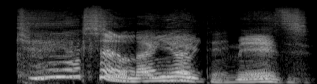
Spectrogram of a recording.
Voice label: 化物人ボイス, 召喚する1; 戦闘ボイス

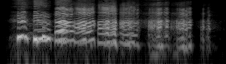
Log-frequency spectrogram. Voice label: 化物人ボイス, 勝利ボイス3; 戦闘ボイス

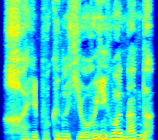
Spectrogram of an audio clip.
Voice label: 敗北ボイス1, クール系ボイス; 戦闘ボイス

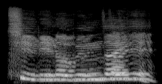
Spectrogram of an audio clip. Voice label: 化物人ボイス, 防御2; 戦闘ボイス

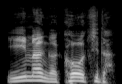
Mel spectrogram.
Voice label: チャンス2, クール系ボイス; 戦闘ボイス

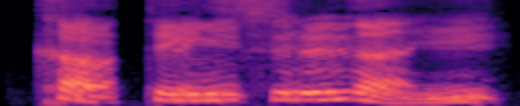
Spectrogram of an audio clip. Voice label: 化物人ボイス, 助っ人される; 戦闘ボイス

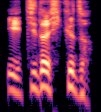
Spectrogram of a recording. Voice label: 逃げる2, クール系ボイス; 戦闘ボイス

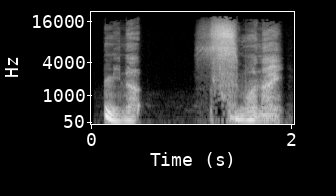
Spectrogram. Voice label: 戦闘不能1, クール系ボイス; 戦闘ボイス

